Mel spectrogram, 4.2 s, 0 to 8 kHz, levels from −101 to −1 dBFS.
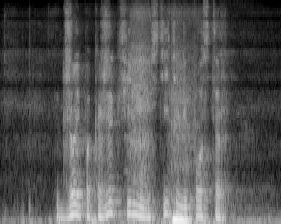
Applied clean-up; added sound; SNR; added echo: none; Breathing; -5 dB; reverberation time 0.9 s.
